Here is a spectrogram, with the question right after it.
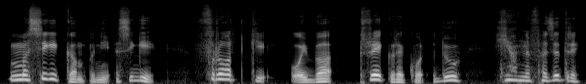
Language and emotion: Manipuri, disgusted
